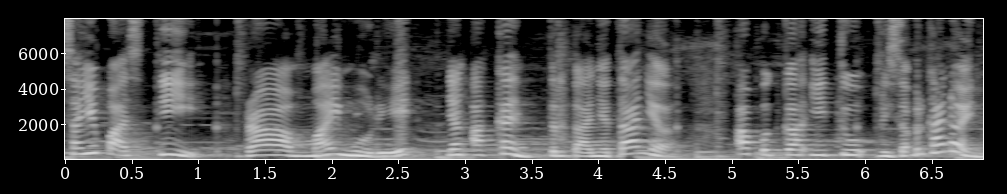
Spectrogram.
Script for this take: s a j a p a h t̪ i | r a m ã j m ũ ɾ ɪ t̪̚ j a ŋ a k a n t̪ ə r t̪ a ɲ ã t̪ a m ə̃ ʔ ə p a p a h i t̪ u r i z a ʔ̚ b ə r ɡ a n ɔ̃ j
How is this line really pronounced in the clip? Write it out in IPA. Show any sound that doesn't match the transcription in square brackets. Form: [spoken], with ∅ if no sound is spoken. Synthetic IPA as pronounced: s a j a p a [s] t̪ i | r a m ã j m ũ ɾ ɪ t̪̚ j a ŋ a k a n t̪ ə r t̪ a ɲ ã t̪ a [ɲ] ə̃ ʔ [a] p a [k] a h i t̪ u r i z a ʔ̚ b ə r [k] a n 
